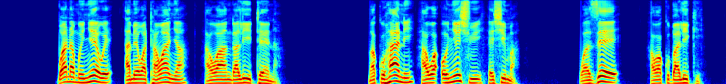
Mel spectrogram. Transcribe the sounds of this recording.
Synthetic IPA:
ɓwanamwɛɲɛwɛ | amɛwatawaɲa | hawaːŋɡaliːtɛna̰ | makuɦanihawaʔɔɲɛʃwihɛʃima̰ | wazɛː | hawakuɓaliki

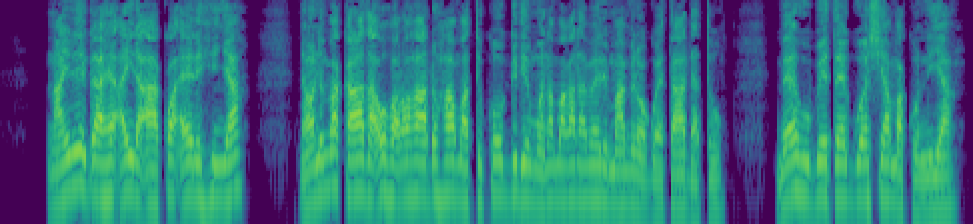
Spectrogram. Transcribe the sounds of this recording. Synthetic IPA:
naneneɡaɦɛʔaiɾaakwaʔɛɾeɦiɲa | naɔnemakaɾaðaoɦɔɾɔɦadoɦamatukoːɡiɾiemwɛnamaɣanamɛɾemameɾɔɡwɛtadato | mɛːhuːbetɛɡwɔɕiamakonia

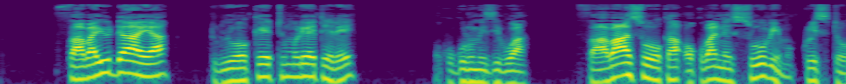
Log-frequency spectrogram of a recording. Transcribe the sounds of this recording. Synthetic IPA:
faːβajudaːja | tuljo̞ːke̞tumule̞ːte̞ɾe̞ | o̞kuɡulumiziβwa | faːβaːso̞ːkaʔokuβane̞sːuːβimukɾisi̥to̞

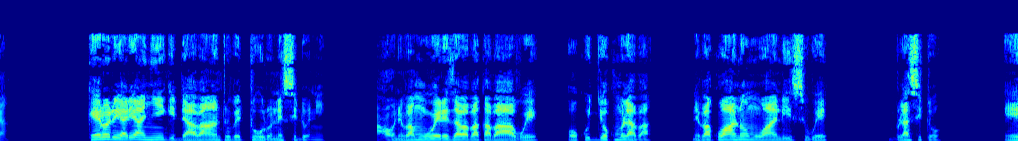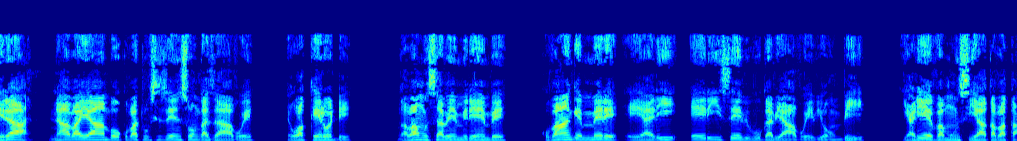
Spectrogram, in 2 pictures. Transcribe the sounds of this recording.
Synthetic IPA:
ke̞ɾo̞de̞jaljaːɲiːɡidːaːβaːntuβe̞tːuːlo̞ne̞sido̞̰nḭ | a̰wo̞̰ne̞βamuwe̞ːɾe̞zaːβaβakaβaːβwe̞ | o̞kuɟːo̞ːkumulaβa | ne̞βakwaːno̞ːmuwaːndisiwe̞ | bulasito̞ | eɾa | naːβajaːmbo̞ːkuβatuːsize̞ːnso̞ːŋɡazaːβwe̞ː | wakːe̞ɾo̞de̞̰ | ŋɡaβamusaβe̞ːmiɾe̞ːmbe̞ | kuβaːŋɡe̞mːe̞ɾe̞ːjalie̞ɾiːse̞ːβiβuɡaβjaːβwe̞βjo̞̰ːmbi | jalie̞vamuːnsijakaβaka̰

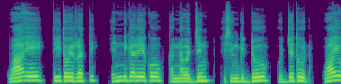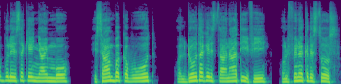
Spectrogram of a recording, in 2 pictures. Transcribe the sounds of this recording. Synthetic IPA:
waːʔe̞ːt̪iːt̪oːɪrːɐt̪ːɪ | ɪnːɪɡɐɾe̞ːko̞ːkɐnːɐwɐd͡ʒːɪn | ɪsɪŋɡɪd̪ːuːhɔd͡ʒːɛt̪uːᶑɐ̥ | waːʔeɔbːɔle̞ːsːɐke̞ːɲːaːɪmːo̞ː | ɪsaːnbɐkːɐbʊʔoːt̪ɐ̥ | wɐld̪o̞ːt̪ɐk̬ɪɾɪst̪aːnaːt̪iːfɪ | ɔlfɪnɐkɪɾɪst̪o̞ːs

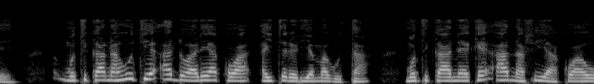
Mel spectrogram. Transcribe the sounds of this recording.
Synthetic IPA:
e | motikanahutiɛʔadoaɾeakwaaiteɾeɾiɛmaɣuta | motikanɛkɛʔanafiakwao

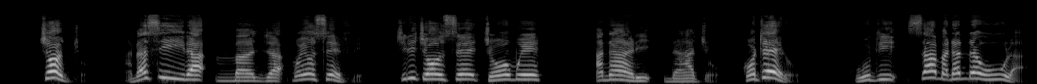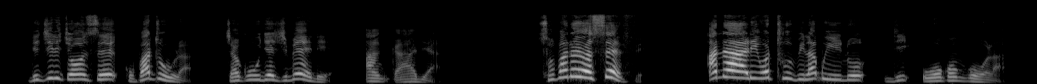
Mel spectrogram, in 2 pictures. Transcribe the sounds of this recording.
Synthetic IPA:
t͡ʃɔnt͡ʃɔ̥ | a̰nasiːɾam̩mand͡ʒamwajɔsɛfɛ̰ | t͡ʃiɾit͡ʃɔnsɛt͡ʃɔmwɛ | analinaːt͡ʃɔ̰ | kɔtɛɾɔ̰ | kut̬isamaɗandawula̰ | ndit͡ʃilit͡ʃɔnsɛkupatula̰ | t͡ʃakuɗjat͡ʃimɛnɛ̰ | aŋ̩ka̰ːɗja̰ | t͡sʰɔpanɔjɔsɛfɛ | analiwatʰup̬ilaɓwinɔ | ndiwɔkɔŋɡɔːla̰

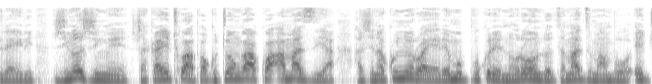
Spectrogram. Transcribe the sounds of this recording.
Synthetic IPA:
raei | ʐino̞ʐimwe̞ʐ̥akaitwapak̬uto̞ŋɡakwaːmazia | ɦaʐinakuɲo̞rwaɦe̞ɾe̞mubʱukuɾe̞n̤o̞ɾo̞ndo̞d͡zamad͡zimambo̞ʔe̞d͡ʒ

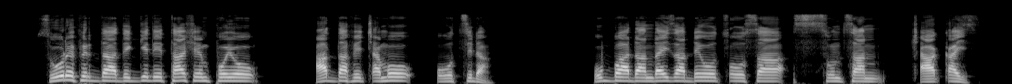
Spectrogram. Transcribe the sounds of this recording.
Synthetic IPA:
suːɾɛpɪɾd̪ːaːd̪ɪɡːɪd̪ɪt̪ɐʃɛmpːɔjɔ | ʔɐd̪ːɐfɛt͡ʃʼɐmɔ | o̞ːt͡sːɪd̪ɐ̰ | ʔʊbːaːd̪ɐnd̪ɐjɪzɐd̪ɛjɔt͡sʼo̞ːsːaːsʊnt͡sːɐn | t͡ʃʼaːkʼːɐjs

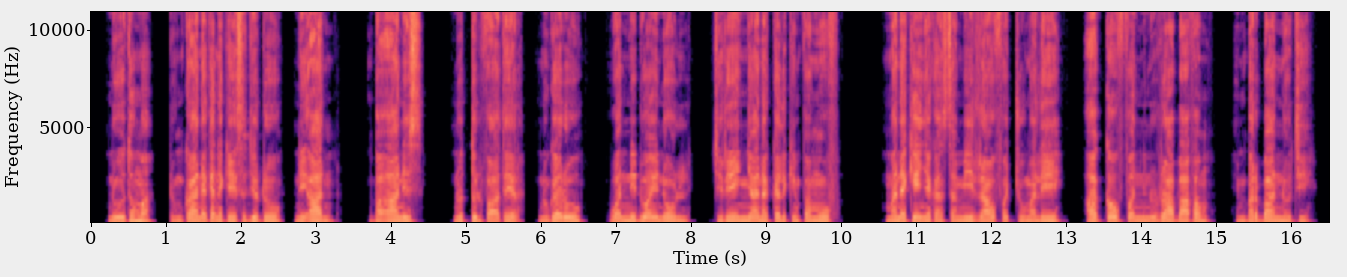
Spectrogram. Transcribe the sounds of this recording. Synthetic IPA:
nʊt̪ʊmɐ | d̪̥ʊŋkaːnɐkɐnɐk̬e̞ːsːɐd͡ʒɪrːuːnɪʔaːn | bɐʔaːnɪs | nʊt̪ːʊlfaːt̪e̞ːɾɐ | nʊɡɐɾuː | wɐnːɪd̪ʊʔɐɪno̞ːlːɛ | d͡ʒɪɾe̞ːɲːaːnɐkːɐlɪkʼɪmfɐmuːf | mɐnɐke̞ːɲːɐkɐnsɐmiːɪrːaːʊfːɐt͡ʃːuːmɐle̞ː | ɐkːɐʊfːɐnːɪnʊraːbaːfɐmʊ | hɪmbɐɾbaːnːuːt̪ɪ

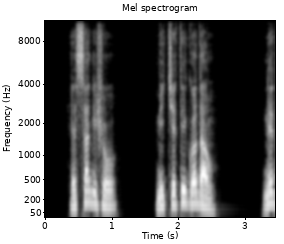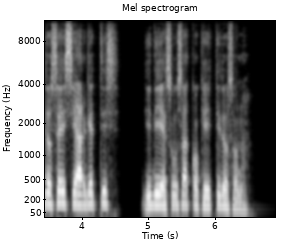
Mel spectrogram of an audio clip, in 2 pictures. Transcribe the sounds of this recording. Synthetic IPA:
hɛsːɐɡɪʃɔ | mɪt͡ʃːɛt̪ɪɡɔd̪ɐw | nɛd̪ɔsɛjsːɪɐɾɡɛt̪ːɪs | ɡɪd̪ɪjɛsuːs̬ɐkːɔkiːt̪ːɪd̪ɔsɔnɐ̰

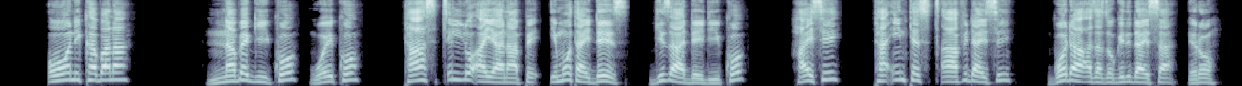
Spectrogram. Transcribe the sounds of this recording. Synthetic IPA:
ʔo̞ːnɪkːɐbɐnɐ | nɐbɛɡiːkːɔwɔjkːɔ | t̪aːst͡sʼɪlːɔɐjːaːnaːpːɛɪmɔt̪ɐjd̪eeːs | ɡɪzaːd̪ɛjd̪iːkːɔ | hɐjsːɪ | t̪ɐʔɪnt̪ːɛst͡sʼaːfɪd̪ɐjsːɪ | ɡɔd̪aːɐzɐzɔɡɪd̪ɪd̪ɐjsːɐɛɾɔ

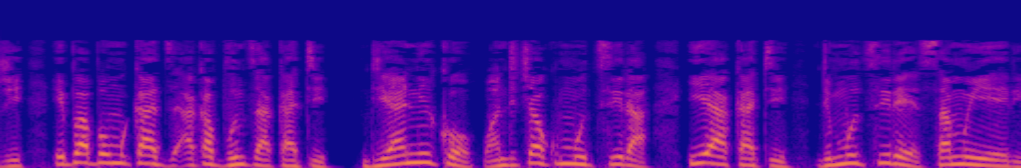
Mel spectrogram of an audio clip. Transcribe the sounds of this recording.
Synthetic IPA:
ip̬ap̬o̞mukad͡ziakab͡vunzaːkaːti | ndianiko̞ɦwandit͡ʃakumut͡siːɾa | ije̞akaːtindimut͡siɾe̞samue̞ːɾi

